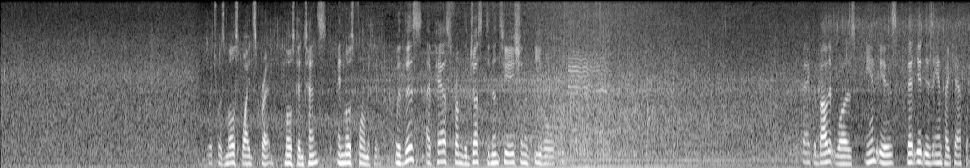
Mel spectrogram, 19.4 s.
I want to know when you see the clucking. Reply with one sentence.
You can't hear the clucking here.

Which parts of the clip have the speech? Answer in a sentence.
The speech can be heard from 4.2 to 11.3 s and from 16.1 to 19.3 s.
